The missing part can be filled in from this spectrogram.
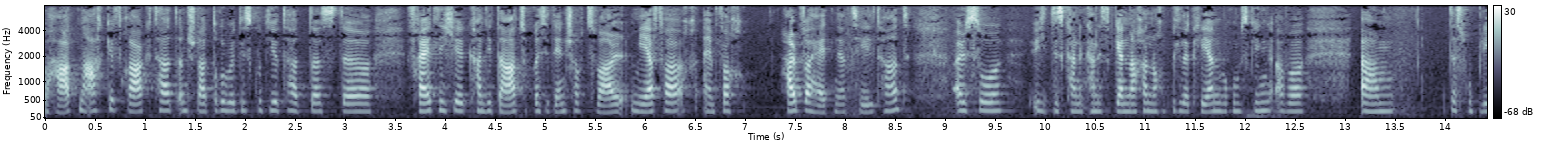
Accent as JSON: {"language": "German", "country": "Austria", "lives_now": "Germany", "said": "Als Österreicherin muss ich da sagen"}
